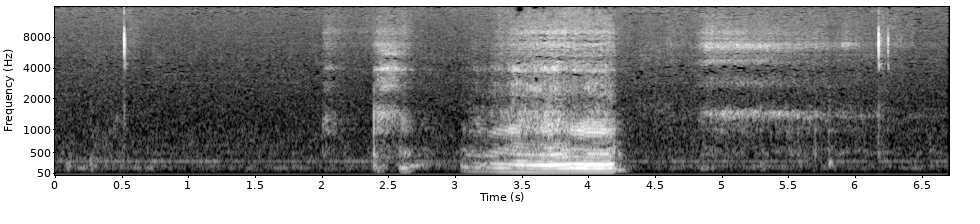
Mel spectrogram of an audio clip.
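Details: Number Five, a dog, asleep and snoring in a small room. Faint breaths lead into one strong, vibrating snore lasting over a second, followed by quieter exhaled hisses.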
